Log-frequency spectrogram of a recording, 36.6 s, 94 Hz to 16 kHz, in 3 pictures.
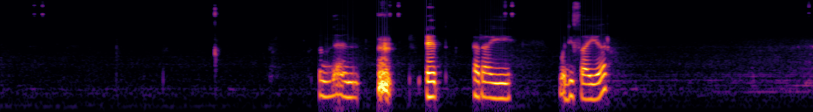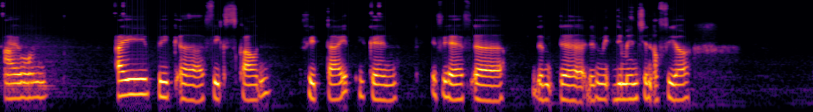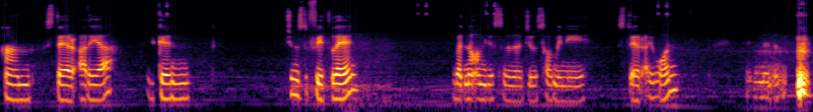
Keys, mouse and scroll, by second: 0.6-2.3 drag, 5.9-7.6 drag, 12.1-13.9 drag, 17.8-19.5 drag, 30.7-32.3 drag, 34.3-36.0 drag.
